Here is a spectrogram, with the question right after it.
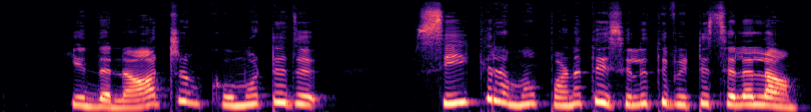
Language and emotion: Tamil, disgusted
